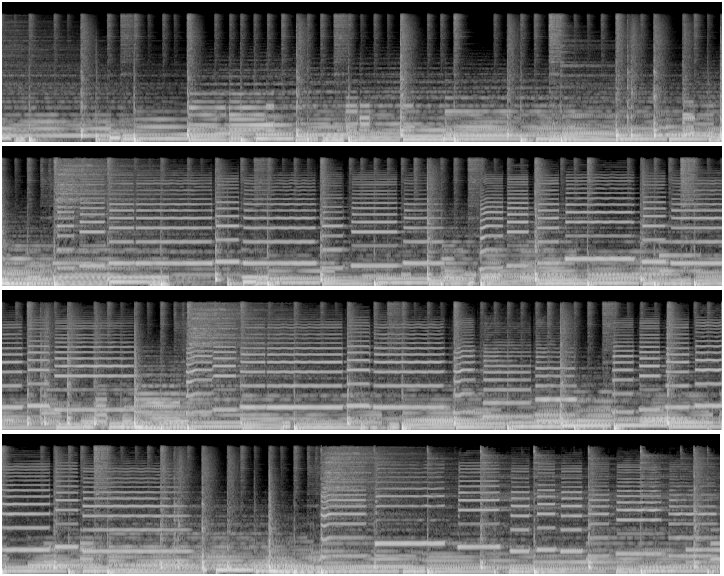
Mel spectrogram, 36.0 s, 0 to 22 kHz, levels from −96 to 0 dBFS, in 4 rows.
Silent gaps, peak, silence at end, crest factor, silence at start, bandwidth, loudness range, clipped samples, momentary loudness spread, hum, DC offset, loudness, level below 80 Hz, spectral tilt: none; -2 dBFS; 0 s; 18 dB; 0 s; 15.5 kHz; 3 LU; under 0.1%; 4 LU; none; under 0.1%; -21 LUFS; -28 dBFS; -5.5 dB/octave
